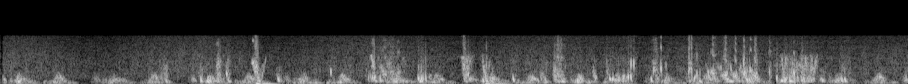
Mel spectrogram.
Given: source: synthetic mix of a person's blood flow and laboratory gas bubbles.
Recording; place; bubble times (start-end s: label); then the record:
Doppler ultrasound of blood flow; precordium
1.58-1.70 s: bubbles
1.97-2.06 s: bubbles
2.15-2.32 s: bubbles
2.48-2.67 s: bubbles
2.75-2.85 s: bubbles
3.27-3.35 s: bubbles
3.65-4.06 s: bubbles
4.14-4.33 s: bubbles
4.60-4.76 s: bubbles
4.80-5.02 s: bubbles
5.10-5.19 s: bubbles
5.35-5.69 s: bubbles
5.92-5.98 s: bubbles
6.04-6.38 s: bubbles
6.48-6.70 s: bubbles
6.85-7.62 s: bubbles
7.67-8.33 s: bubbles
8.39-8.51 s: bubbles
From the record:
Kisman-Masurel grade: 233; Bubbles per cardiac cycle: several, 3 to 8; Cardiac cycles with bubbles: 50 to 99%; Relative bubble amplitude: loud (0.450 to 0.775); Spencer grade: 3 (all of the cardiac periods contain showers or single bubble signals, but not dominating or overriding the cardiac motion signals); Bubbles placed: anywhere in the cardiac cycle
